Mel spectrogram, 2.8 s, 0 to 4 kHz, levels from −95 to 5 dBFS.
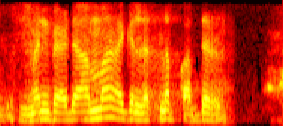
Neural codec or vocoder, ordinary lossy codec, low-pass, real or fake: codec, 16 kHz in and 24 kHz out, 1 kbps, XY-Tokenizer; AAC, 16 kbps; 3.6 kHz; fake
